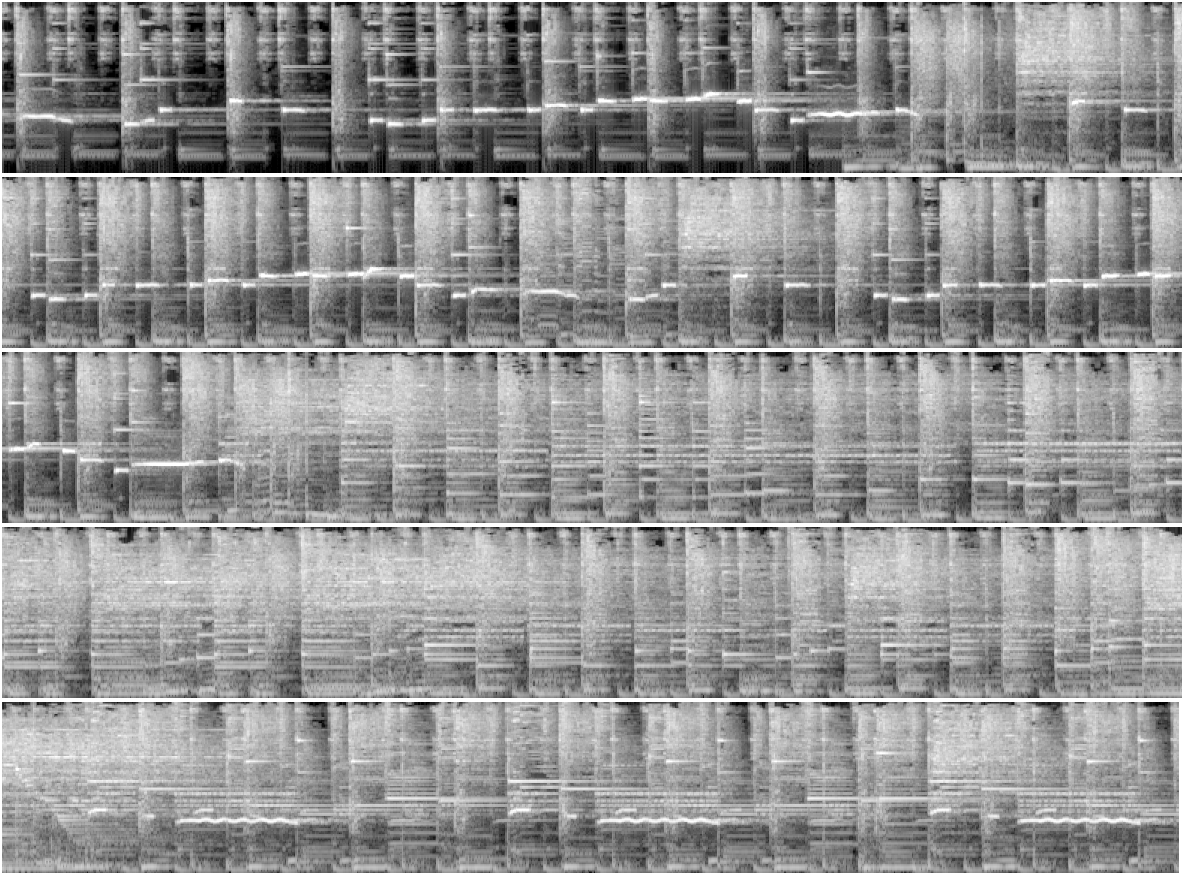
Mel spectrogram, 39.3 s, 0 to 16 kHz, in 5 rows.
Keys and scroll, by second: 10.3 alt+BackSpace, 13.3 ctrl+d.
